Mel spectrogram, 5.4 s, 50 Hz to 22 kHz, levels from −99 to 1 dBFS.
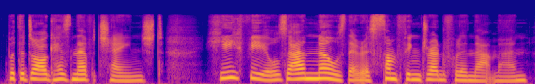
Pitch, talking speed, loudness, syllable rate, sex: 200 Hz, 190 wpm, -20 LUFS, 4.8 syllables/s, female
